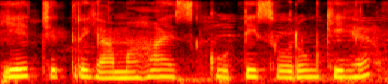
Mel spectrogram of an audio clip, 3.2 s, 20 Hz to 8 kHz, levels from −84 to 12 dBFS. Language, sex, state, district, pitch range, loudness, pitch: Hindi, female, Jharkhand, Ranchi, 185-205 Hz, -17 LUFS, 200 Hz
